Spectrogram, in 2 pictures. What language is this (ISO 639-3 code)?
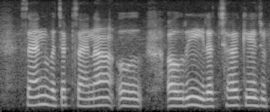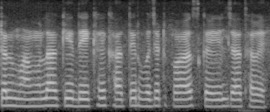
bho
